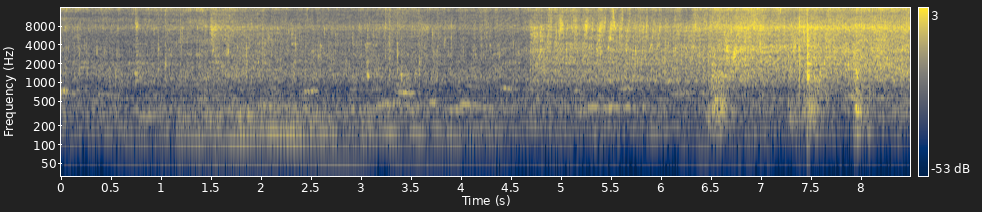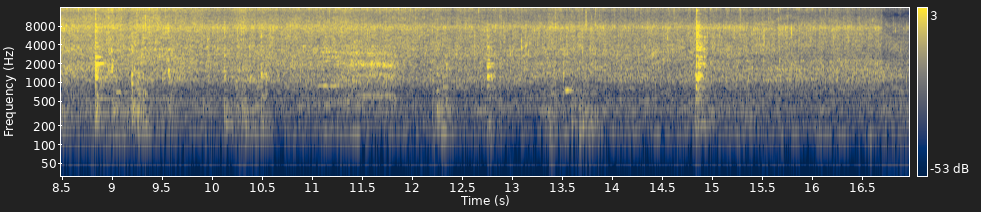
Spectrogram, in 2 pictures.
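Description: Marinated chicken pieces sizzling in hot masala in a kadai as a metal spatula stirs them into the spices, with a few sharp knocks and scrapes of the spatula on the pan. The sizzle gets louder about five seconds in.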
